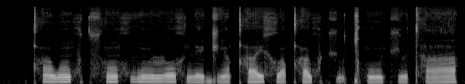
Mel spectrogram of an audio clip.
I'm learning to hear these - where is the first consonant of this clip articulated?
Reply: uvula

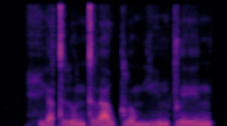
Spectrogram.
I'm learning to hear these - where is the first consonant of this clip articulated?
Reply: throat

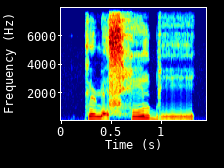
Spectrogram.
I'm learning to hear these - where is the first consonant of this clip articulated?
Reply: velum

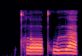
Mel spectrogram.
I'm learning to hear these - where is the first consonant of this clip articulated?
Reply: velum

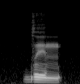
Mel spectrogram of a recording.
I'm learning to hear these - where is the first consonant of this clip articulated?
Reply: velum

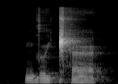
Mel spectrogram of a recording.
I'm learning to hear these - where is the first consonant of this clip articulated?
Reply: velum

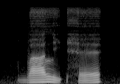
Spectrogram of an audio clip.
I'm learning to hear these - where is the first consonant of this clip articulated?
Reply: lips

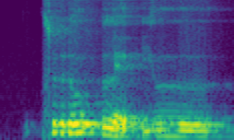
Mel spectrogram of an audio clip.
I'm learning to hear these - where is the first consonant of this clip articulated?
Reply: velum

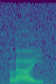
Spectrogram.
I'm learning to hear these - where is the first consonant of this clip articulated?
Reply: tongue tip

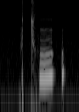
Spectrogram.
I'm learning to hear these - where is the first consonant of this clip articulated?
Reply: tongue tip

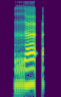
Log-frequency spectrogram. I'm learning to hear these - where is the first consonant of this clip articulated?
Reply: tongue tip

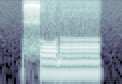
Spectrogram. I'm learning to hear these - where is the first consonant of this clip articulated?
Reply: tongue tip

